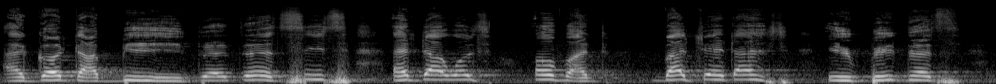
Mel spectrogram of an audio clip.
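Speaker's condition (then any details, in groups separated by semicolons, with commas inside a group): Cerebral palsy; present from birth; about 34 years since onset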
